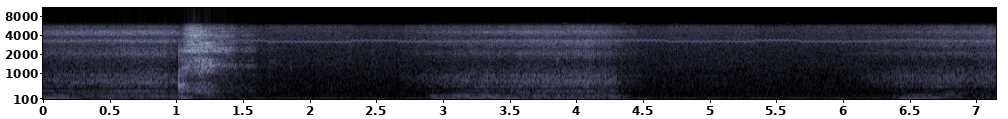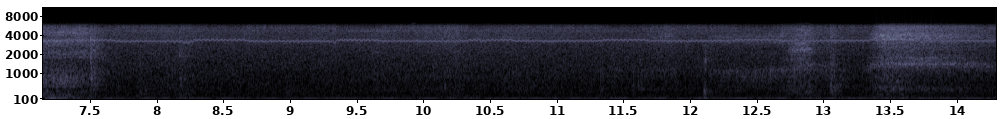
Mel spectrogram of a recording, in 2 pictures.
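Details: A person snores with rough, rattling snores on a few breaths, likened to Darth Vader's breathing, over a steady electrical hum and quiet room noise.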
